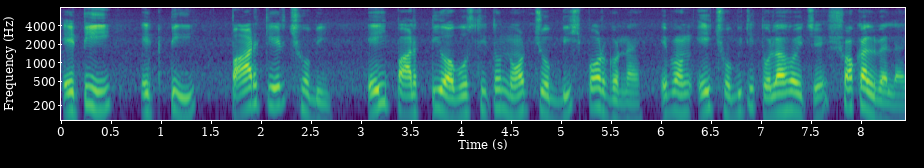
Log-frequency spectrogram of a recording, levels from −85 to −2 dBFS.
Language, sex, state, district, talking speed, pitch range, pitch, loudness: Bengali, male, West Bengal, North 24 Parganas, 135 wpm, 150-190 Hz, 165 Hz, -20 LUFS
